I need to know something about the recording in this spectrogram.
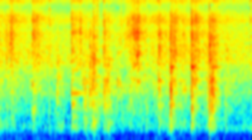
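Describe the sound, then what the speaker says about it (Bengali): Tomato and garam masala powder, with ground green chilli and a little sugar, being stirred in a pan: a run of irregular scraping strokes and soft utensil clinks over a low sizzle, close and fairly loud, no voices. "এবার এটাকে ভালো করে নেড়ে নিতে হবে"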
